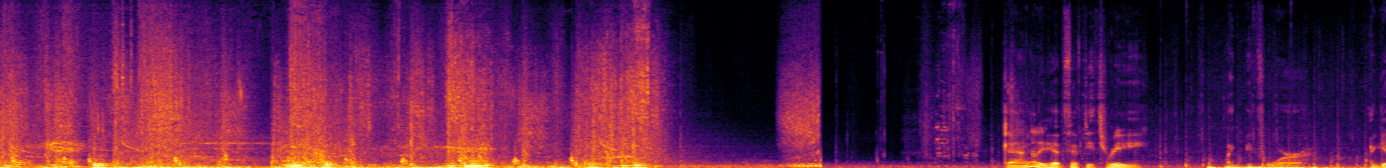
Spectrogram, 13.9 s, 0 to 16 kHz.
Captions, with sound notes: [gunshots] Okay, I'm gonna hit 53, like, before I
